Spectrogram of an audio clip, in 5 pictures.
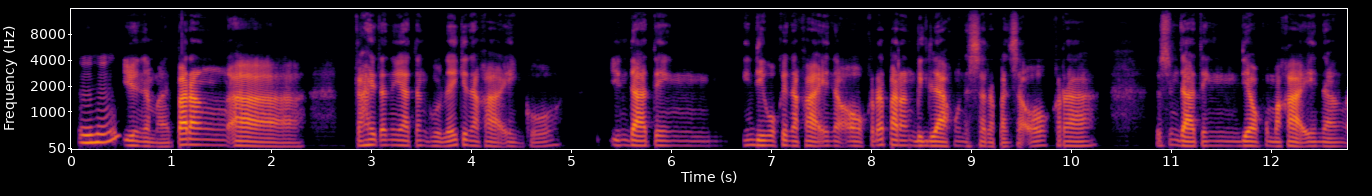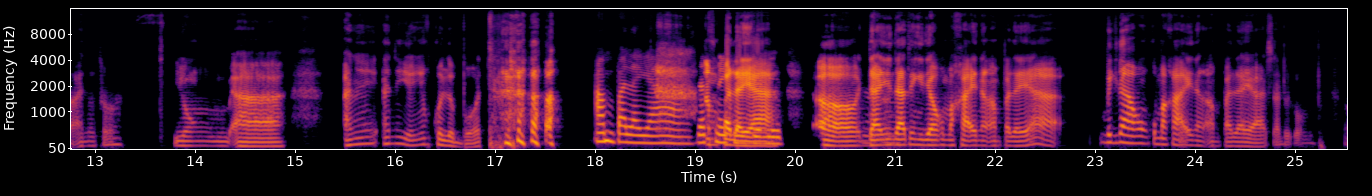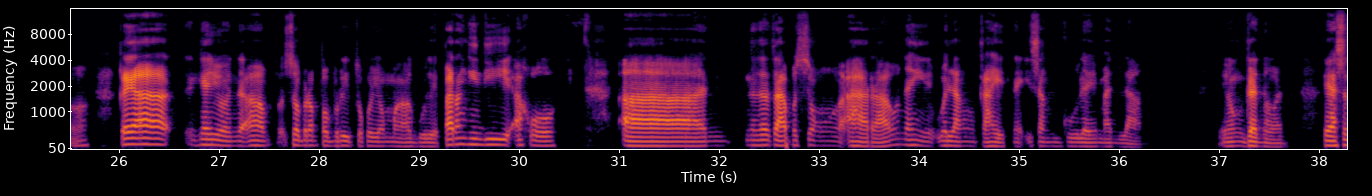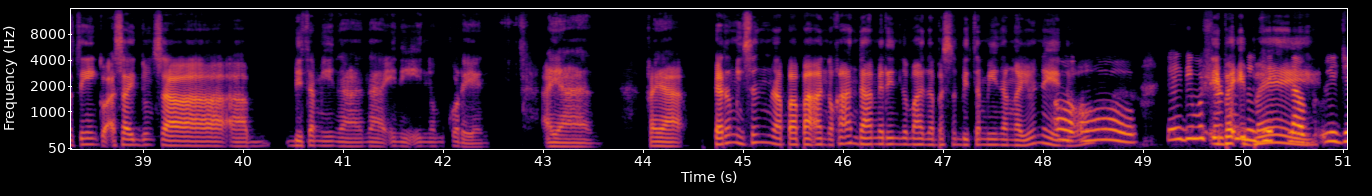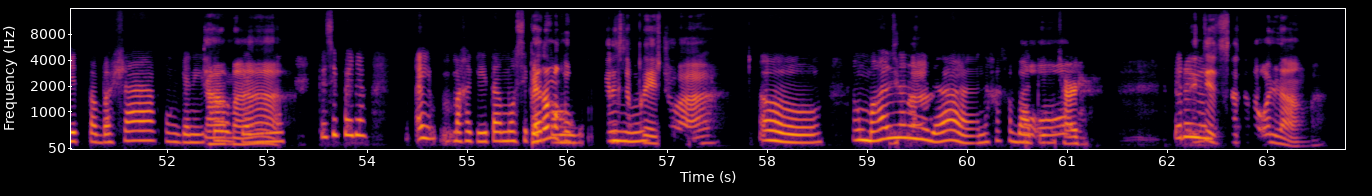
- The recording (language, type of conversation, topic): Filipino, unstructured, Paano mo pinoprotektahan ang sarili mo laban sa mga sakit?
- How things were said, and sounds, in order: tongue click; laugh; in English: "that's my favorite"; other background noise; tongue click; tapping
